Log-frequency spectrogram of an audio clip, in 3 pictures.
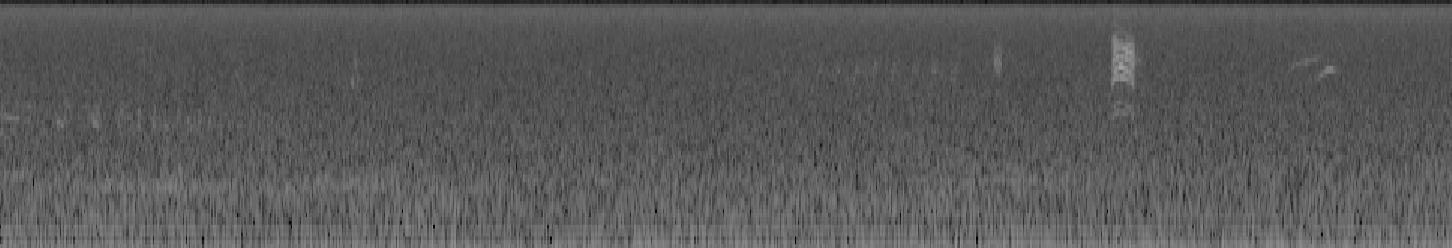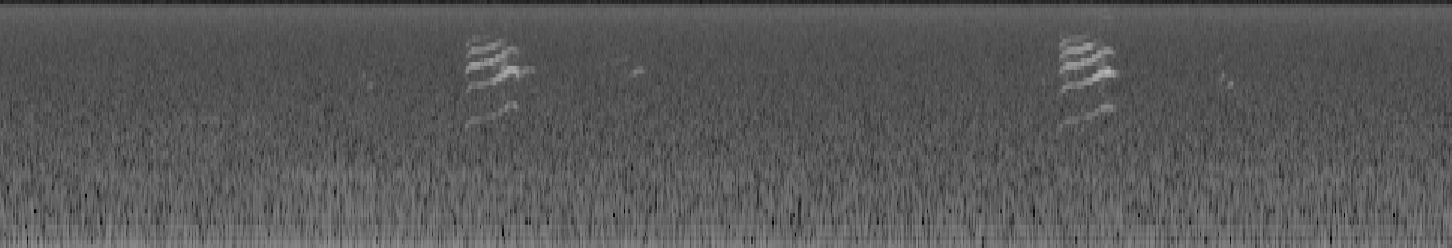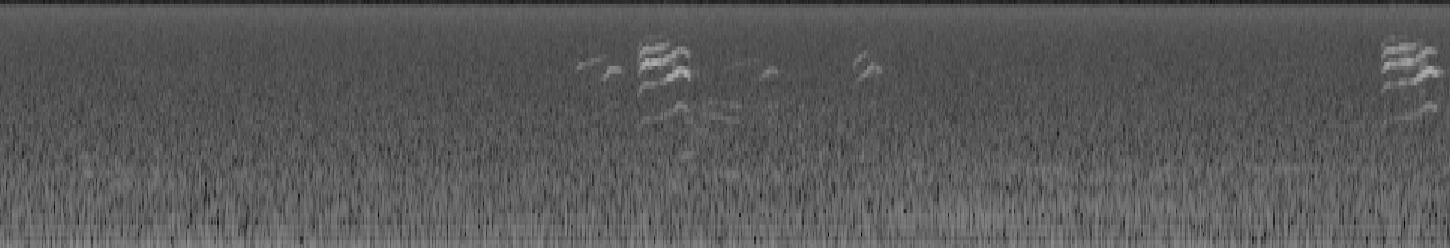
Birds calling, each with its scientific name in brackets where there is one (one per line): Hawaii Amakihi (Chlorodrepanis virens)
Erckel's Francolin (Pternistis erckelii)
